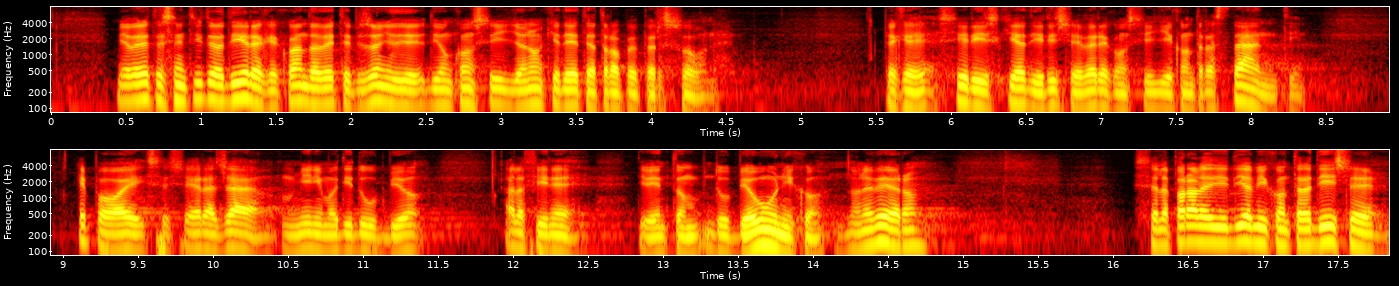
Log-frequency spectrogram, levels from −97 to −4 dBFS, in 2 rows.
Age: 40-59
